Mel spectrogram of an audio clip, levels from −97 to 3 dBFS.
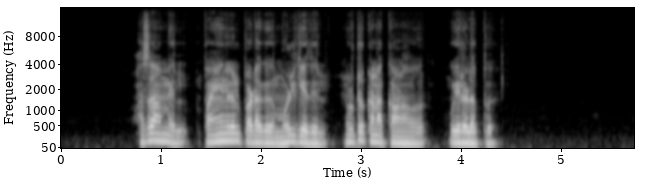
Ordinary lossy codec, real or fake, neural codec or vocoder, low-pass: none; real; none; 14.4 kHz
